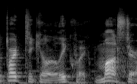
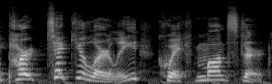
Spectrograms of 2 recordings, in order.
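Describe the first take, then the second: First: Said in the usual way. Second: "particularly" stretched slowly, syllable by syllable; pointed emphasis. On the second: Shown as a demonstration. Host warning about Nargacuga, "particularly" drawn out with heavy stress. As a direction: spell out "particularly quick monster" slowly, leaning on "particularly". Same words repeated for emphasis.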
